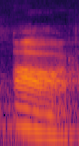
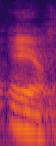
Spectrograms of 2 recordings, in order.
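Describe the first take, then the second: First: R said the English way, a long "ah"; R as a drawn-out open "ah"; English letter name. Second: R said the French way, "air"; R with an open eh vowel; French letter name. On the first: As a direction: give R its English name, "aar". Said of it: "En anglais, elle se prononce R". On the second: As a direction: give R its French name, "erre". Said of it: "En anglais, elle se prononce". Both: Shown as a demonstration.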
